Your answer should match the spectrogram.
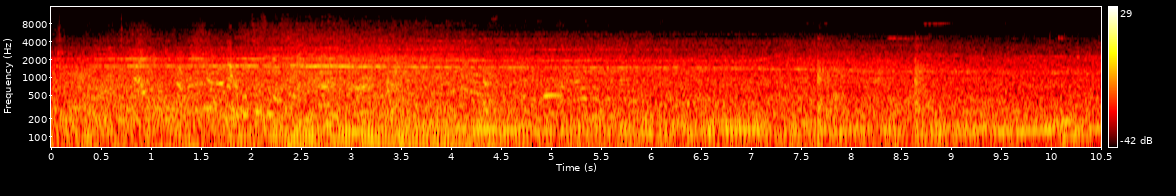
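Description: Busy city street traffic: double-decker buses and cars running past with a steady low engine hum, under a general road noise.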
